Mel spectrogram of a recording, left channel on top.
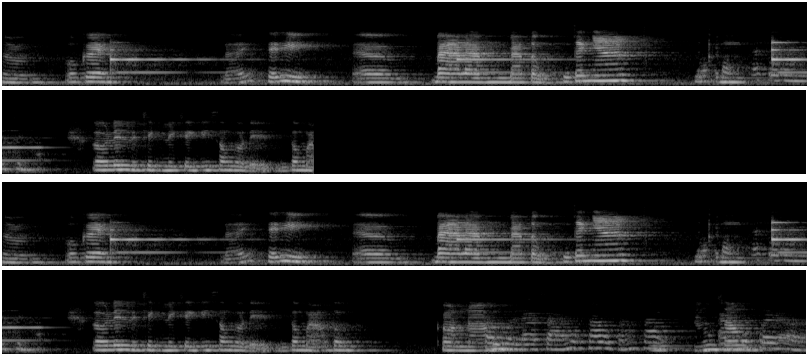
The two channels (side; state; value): left; drops out; at 11.2 s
